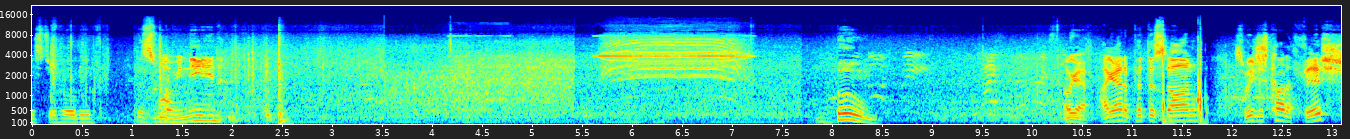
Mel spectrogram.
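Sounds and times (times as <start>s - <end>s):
cordless drill whirring: 5.6s - 7.3s.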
